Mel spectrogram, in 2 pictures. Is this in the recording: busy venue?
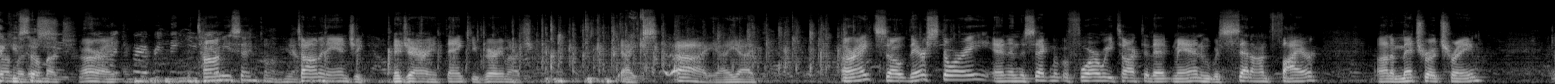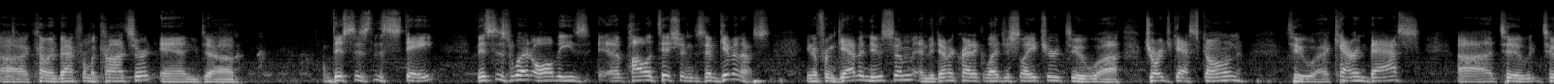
yes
